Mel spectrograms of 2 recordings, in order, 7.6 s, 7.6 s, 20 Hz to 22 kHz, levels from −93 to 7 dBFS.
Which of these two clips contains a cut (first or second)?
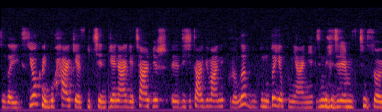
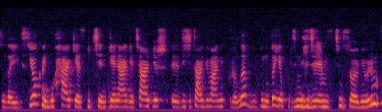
second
